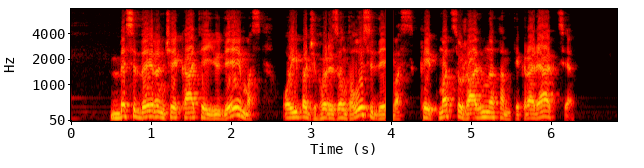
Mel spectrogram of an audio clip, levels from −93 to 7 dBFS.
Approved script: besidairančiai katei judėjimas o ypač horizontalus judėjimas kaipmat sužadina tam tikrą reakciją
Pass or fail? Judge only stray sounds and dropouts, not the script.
fail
